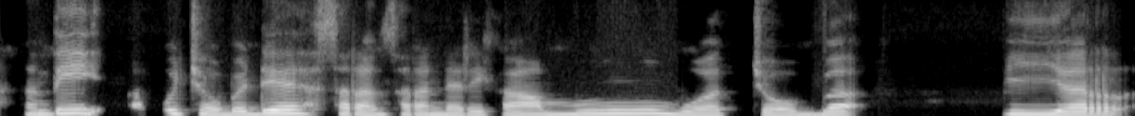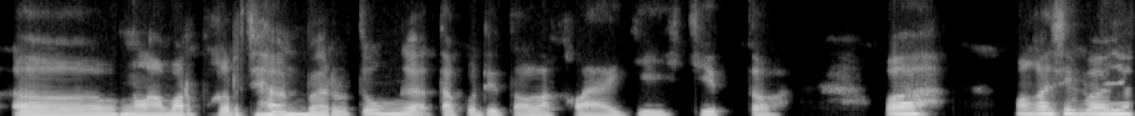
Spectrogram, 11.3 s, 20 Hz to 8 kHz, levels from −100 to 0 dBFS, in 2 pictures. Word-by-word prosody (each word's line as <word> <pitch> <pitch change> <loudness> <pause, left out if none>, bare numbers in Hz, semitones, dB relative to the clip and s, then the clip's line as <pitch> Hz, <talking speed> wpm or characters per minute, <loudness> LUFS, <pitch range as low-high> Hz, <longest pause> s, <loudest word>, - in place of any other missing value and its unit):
Nanti, 260 +5 +3 0.2
aku 245 - -9
coba 195 -2 +2
deh 240 0 +8
saran-saran 195 -2 0
dari 195 0 -1
kamu 215 +6 +2
buat 190 -1 0
coba 185 - +1 0.7
biar, 210 0 +4 0.3
eee, 185 -1 +1
ngelamar 185 0 0
pekerjaan 195 0 -1
baru 185 0 -2
tuh 230 - -2
nggak 200 -1 -2
takut 195 -1 -5
ditolak 190 - -5
lagi, 185 +1 -5
gitu. 195 -1 -6 0.6
Wah, 235 +1 +3 0.5
makasih 240 +1 +1
banyak 230 +1 +3
195 Hz, 120 wpm, -20 LUFS, 190-220 Hz, 0.7 s, deh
